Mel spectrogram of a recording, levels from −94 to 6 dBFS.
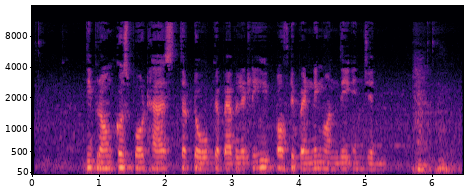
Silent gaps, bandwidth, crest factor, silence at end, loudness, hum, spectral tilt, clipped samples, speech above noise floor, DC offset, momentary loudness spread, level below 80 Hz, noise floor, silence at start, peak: none; 11.5 kHz; 20 dB; 0.05 s; -25 LUFS; none; -6.5 dB/octave; under 0.1%; 27 dB; under 0.1%; 13 LU; -54 dBFS; -51 dBFS; 0.75 s; -6 dBFS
